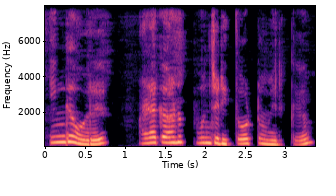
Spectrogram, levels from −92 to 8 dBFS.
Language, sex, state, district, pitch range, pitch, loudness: Tamil, female, Tamil Nadu, Nilgiris, 235-305 Hz, 270 Hz, -12 LUFS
